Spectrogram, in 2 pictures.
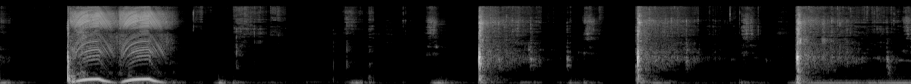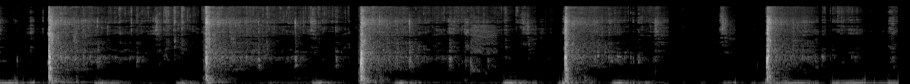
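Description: Axe chopping into a felled tree trunk, with eight hard strikes about every one and a half to two seconds from about five seconds in; the axe head is working loose on its handle. A brief two-part voice call sounds about a second in.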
